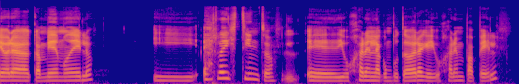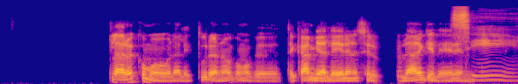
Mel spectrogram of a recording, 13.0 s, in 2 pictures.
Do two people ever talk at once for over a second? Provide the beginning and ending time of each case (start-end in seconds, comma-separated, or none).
none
